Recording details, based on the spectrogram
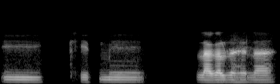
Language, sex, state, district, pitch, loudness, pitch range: Bhojpuri, male, Uttar Pradesh, Deoria, 110 Hz, -22 LUFS, 105-110 Hz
